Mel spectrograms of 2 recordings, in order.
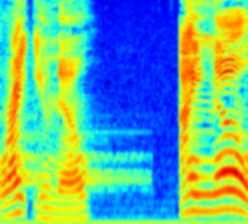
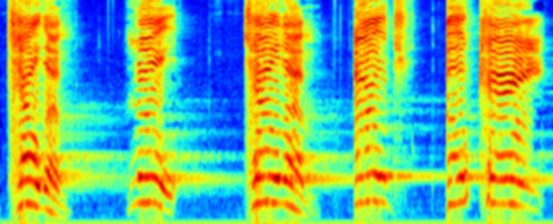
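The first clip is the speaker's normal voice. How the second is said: loud, higher back-and-forth yelling; shouting argument; 5 semitones higher, 8 dB louder than usual. Acted. Rainbow yelling at her own brain, loud and high.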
